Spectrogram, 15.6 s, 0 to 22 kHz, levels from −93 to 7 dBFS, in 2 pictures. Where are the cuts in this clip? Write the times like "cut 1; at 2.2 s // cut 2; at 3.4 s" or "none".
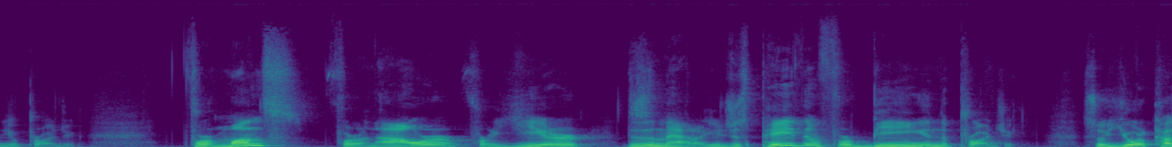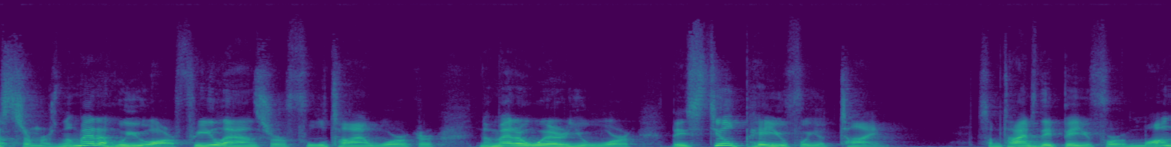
cut 1; at 7.1 s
